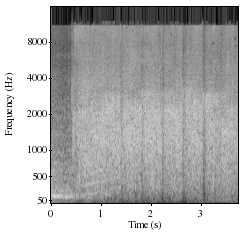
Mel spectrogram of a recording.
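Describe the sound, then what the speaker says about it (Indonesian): A church congregation breaks into loud, sustained applause at a sermon, dense clapping starting abruptly and continuing steadily throughout. "Berikan tepuk tangan."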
